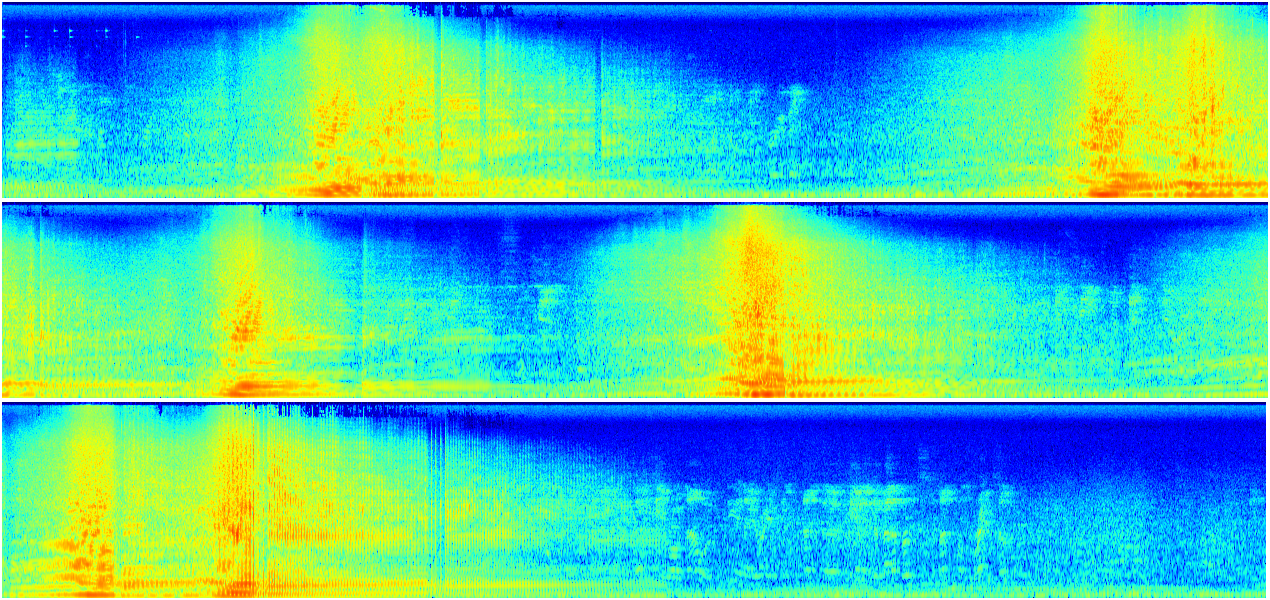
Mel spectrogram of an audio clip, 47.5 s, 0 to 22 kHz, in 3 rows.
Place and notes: the steve henshaw gold cup 2022 ... lightweight and 650 twins qualifying ... dpa 4060s on t-bar on tripod to zoom h5 ...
